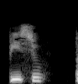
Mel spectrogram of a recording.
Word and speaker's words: Писю: «Писю», — протянула она, с ударением на последний слог.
